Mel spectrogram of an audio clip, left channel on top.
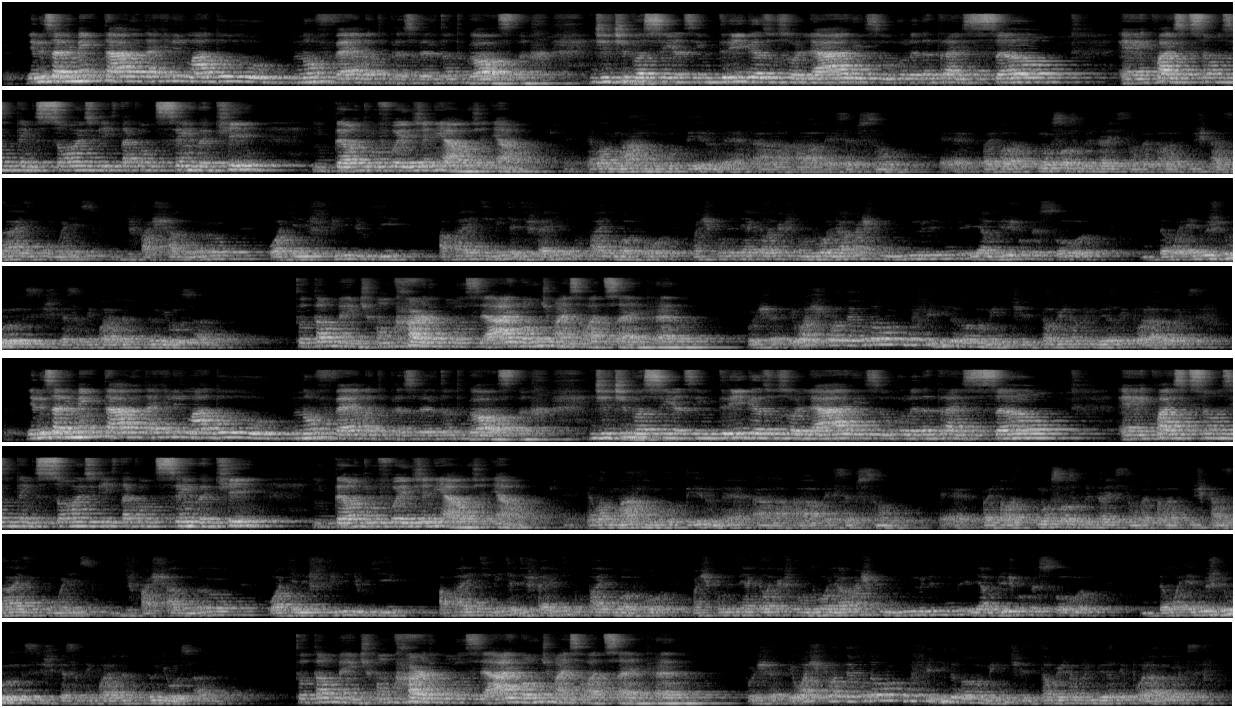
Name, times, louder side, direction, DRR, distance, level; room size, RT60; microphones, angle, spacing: voice 1, 0.2-10.8 11.2-14.9 15.4-17.6 39.9-43.9, equal, ahead, -4 dB, 0.7 m, -21 dB
voice 2, 17.9-21.3 21.7-26.9 27.3-28.6 29.0-31.3 31.5-35.5 36.0-39.1 44.4-49.0, equal, 45° right, -4 dB, 0.9 m, -27 dB
4.1 x 3.2 x 2.4 m, 1.3 s
head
